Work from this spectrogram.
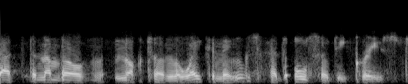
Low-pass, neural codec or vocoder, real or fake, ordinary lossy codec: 7.2 kHz; none; real; Opus, 32 kbps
